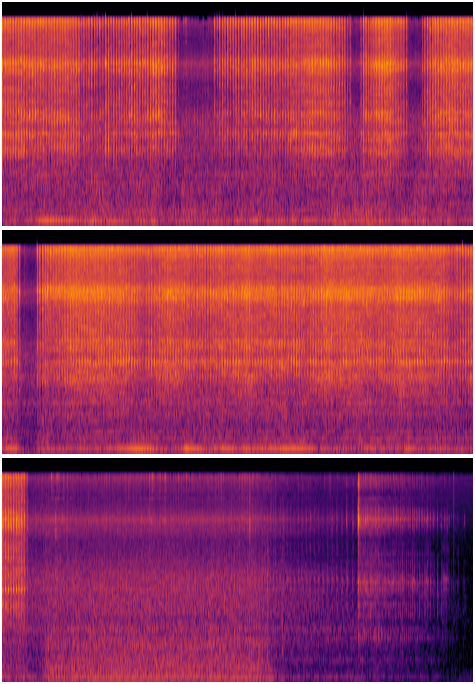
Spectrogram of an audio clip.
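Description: A woodworking power tool running on wood with a steady motor hum and a harsh hiss, briefly easing off a few times. About two-thirds through it runs free without the hiss, then it is switched off and winds down, with a single click near the end.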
